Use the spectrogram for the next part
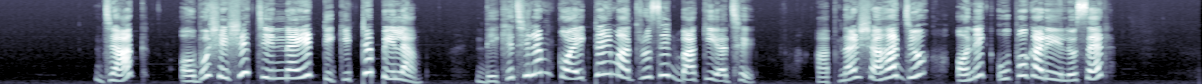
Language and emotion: Bengali, surprised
